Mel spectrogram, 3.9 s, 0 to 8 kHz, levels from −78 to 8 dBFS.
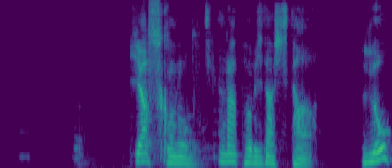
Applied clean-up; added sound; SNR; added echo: neural mask model DeepFilterNet 3.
